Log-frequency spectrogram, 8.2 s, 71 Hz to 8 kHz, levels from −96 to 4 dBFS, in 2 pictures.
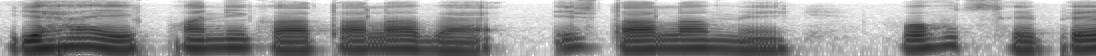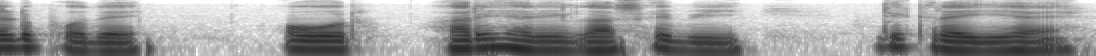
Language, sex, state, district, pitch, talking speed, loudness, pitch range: Hindi, male, Uttar Pradesh, Saharanpur, 130 Hz, 155 wpm, -20 LUFS, 120-145 Hz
